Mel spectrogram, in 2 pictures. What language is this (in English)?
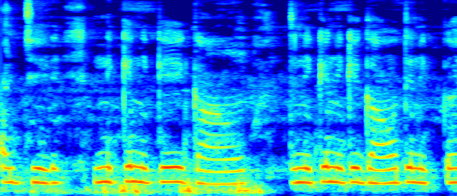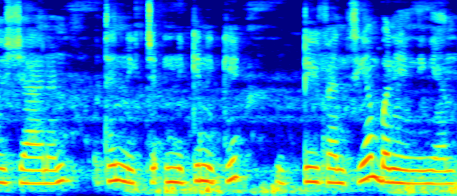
Dogri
